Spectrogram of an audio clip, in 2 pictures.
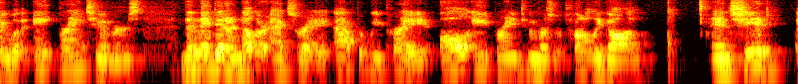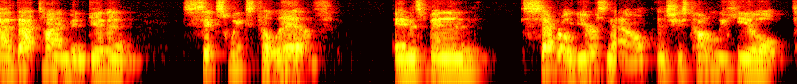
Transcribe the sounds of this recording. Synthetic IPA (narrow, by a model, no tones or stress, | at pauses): ɪwɪðeɪt̚b̥ɹẽɪ̃ntʰʉ̃mə˞z | ðɨ̃nðeɪdɪɾɨnʌðə˞ʔɛksɹeɪʔæftə˞wipʰɹ̥eɪɾɔlˠeɪt̚b̥ɹẽɪ̃ntʰʉ̃mə˞zwə˞tʰoʊɾl̩ˠiɡɔ̃n | ɨ̃nʃiɨɾɨt̪̚ðɨtʰãɪ̃mbɨ̃nɡɪvɨ̃n | sɪkswikstʰəlɪv̥ | ʔɨ̃nɨtsb̥ɪ̃n | sɛvɹl̩ˠjɪɹznaʊɨ̃nʃiz̥tʰoʊɾl̩ˠihilˠd̥̚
